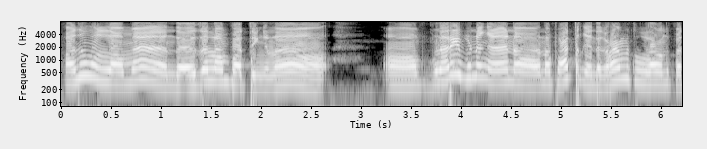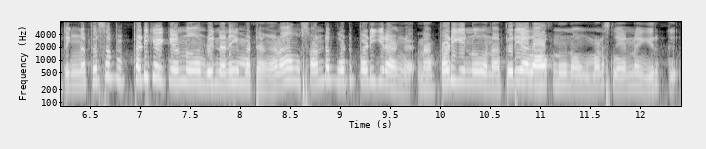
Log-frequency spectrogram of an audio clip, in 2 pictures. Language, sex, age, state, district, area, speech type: Tamil, female, 30-45, Tamil Nadu, Cuddalore, rural, spontaneous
